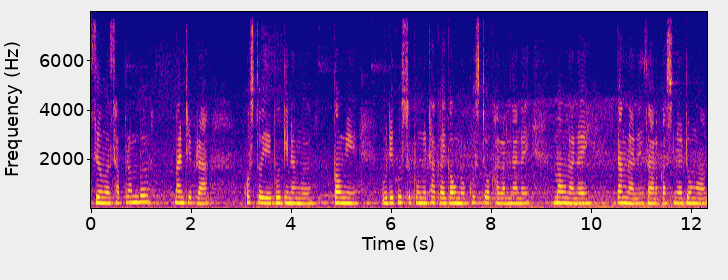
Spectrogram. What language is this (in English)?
Bodo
